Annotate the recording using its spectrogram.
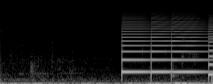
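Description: Imaginando DRC software synthesizer playing a single bright, buzzy note with many overtones, played from a keyboard. It starts suddenly about a second in and holds steady, with a couple of faint re-attacks.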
